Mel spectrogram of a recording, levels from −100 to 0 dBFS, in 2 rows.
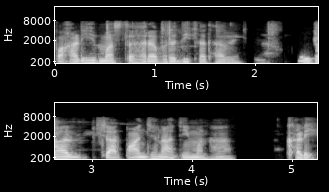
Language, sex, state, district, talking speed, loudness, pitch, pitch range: Chhattisgarhi, male, Chhattisgarh, Rajnandgaon, 185 wpm, -19 LUFS, 130 Hz, 115-135 Hz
